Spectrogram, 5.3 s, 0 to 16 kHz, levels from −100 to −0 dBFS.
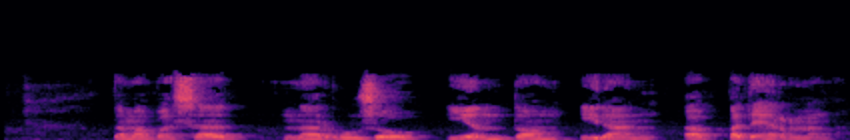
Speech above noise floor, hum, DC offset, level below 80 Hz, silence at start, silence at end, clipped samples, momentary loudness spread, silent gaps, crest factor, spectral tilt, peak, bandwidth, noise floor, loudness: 34 dB; none; under 0.1%; -70 dBFS; 0.7 s; 0.1 s; under 0.1%; 11 LU; none; 18 dB; -2.5 dB/octave; -24 dBFS; 7.6 kHz; -75 dBFS; -41 LUFS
